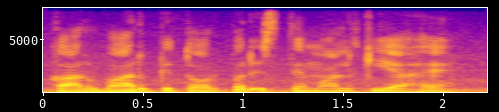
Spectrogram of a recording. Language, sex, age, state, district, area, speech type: Urdu, male, 18-30, Delhi, South Delhi, urban, spontaneous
